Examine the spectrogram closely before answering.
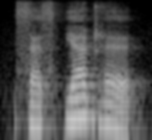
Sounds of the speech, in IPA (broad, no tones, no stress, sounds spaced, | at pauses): s æ s pʲ æ ɖʱ ɛ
